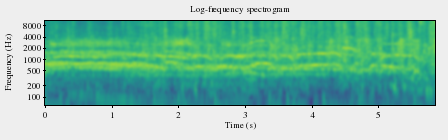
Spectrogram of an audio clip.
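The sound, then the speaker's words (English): A large live audience at a .NET Rocks show in Sofia, Bulgaria, cheers and shouts in a loud, steady roar for about six seconds, many overlapping voices rising and falling together over a hiss of applause-like noise. “This is the biggest crowd I've ever seen.”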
